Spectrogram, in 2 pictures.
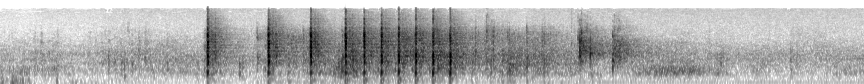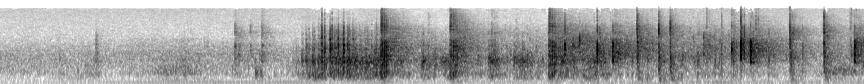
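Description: Paintball markers firing in rapid bursts. A quick string of about a dozen shots comes about a second in, a few single shots follow, and a second, longer stretch of firing comes in the last couple of seconds.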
